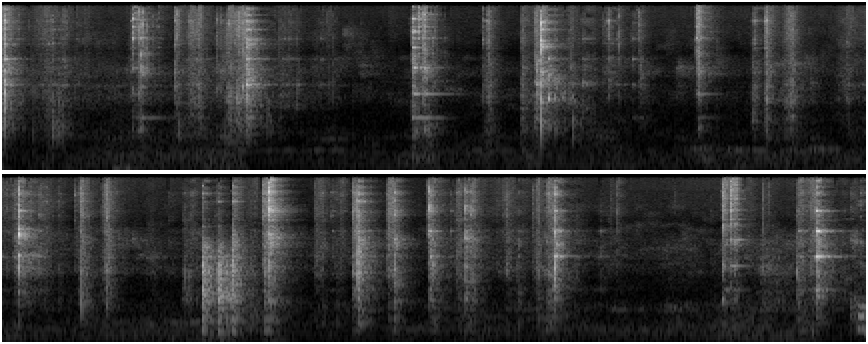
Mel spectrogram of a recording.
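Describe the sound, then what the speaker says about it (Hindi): Crushed ice is scooped into a glass for a homemade mango mojito mocktail, giving repeated sharp clinks and crunchy rattles in irregular bursts, close up with short quiet pauses between scoops. "खूब सारी क्रश्ड आइस डाल दें ताकि एकदम चिल्ड इफेक्ट आएगा।"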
